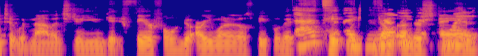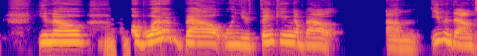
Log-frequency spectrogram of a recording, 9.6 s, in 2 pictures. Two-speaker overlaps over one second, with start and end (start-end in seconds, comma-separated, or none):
3.0-4.8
